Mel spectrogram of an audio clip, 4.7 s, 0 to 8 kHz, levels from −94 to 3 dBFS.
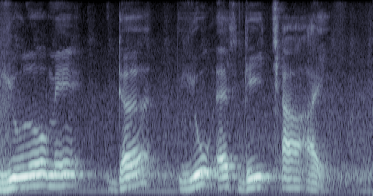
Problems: constant background noise, echo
